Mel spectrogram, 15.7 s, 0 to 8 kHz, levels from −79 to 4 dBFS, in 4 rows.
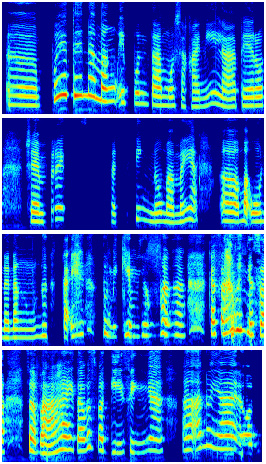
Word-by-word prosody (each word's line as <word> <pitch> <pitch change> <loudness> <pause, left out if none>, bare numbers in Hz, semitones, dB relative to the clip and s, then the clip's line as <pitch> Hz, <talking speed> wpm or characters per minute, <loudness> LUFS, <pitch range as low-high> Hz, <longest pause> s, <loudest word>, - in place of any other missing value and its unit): Uh, 245 -1 -3 0.2
puwede - - +6 0.2
namang 360 -7 +3
ipunta 280 -6 -3
mo 230 -1 -6
sa 225 -2 -12
kanila, 210 +1 -6
pero 225 +1 -3 0.3
siyempre, 250 +6 -2 0.6
sa 220 - -10
pagdating 265 +5 -16
'no? 230 +1 -6
Mamaya, 225 +6 -4 0.3
uh, 245 -1 +1
mauna 230 -1 0
ng 225 +1 -4 0.3
kai 280 +4 0 0.3
tumikim 280 -3 -4
yung 290 -1 -7 0.2
mga 295 -3 +3 0.4
kasama 330 +4 +5 0.2
niya 300 - +4
sa 295 -1 +5 0.4
sa 300 -5 +5
bahay, 275 +8 +5
tapos 315 +7 0
paggising 265 -4 -4
niya, 305 -1 0 0.3
ah, 335 +2 +1
"Ano 430 +3 -8
yan?" 350 -5 +2
Oh, 245 0 -2
270 Hz, 120 wpm, -21 LUFS, 235-315 Hz, 0.6 s, puwede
